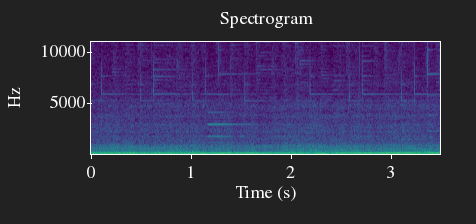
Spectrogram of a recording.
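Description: A 2022 Hyundai Tucson fourth-generation diesel SUV accelerating hard to overtake, with a steady, loud engine drone and constant road rumble heard from inside the cabin without a break.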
